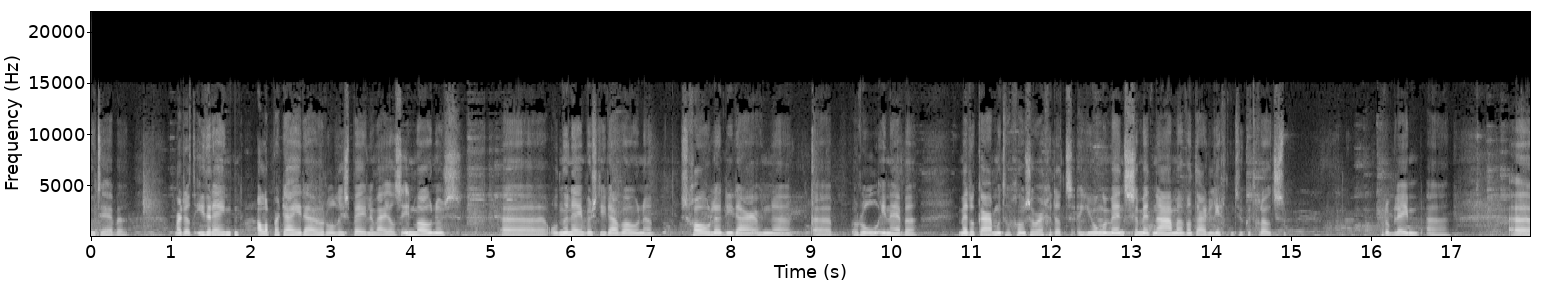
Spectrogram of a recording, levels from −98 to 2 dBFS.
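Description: At 1.74 to 1.86 s and 4.92 to 5.04 s, chunks play out of order. A 60 ms block lands one chunk late, giving a jumbled swap.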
